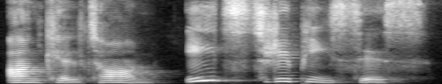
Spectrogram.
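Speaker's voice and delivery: ordinary delivery, nothing marked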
